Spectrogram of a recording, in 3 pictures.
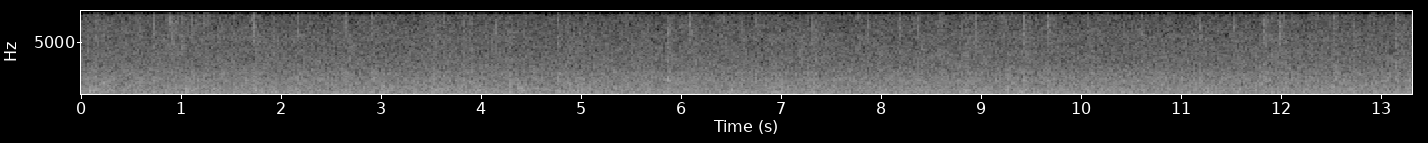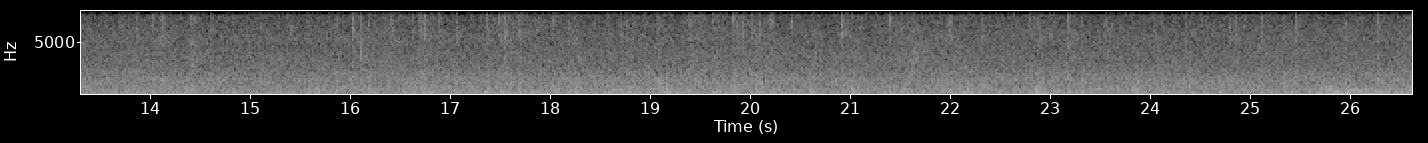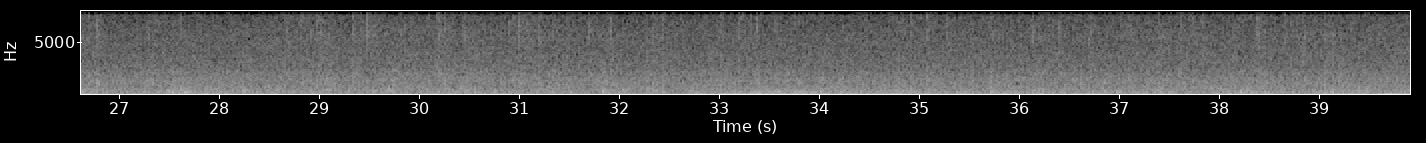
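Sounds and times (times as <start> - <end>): heavy rain pattering: 0.0 - 39.9
thunder rumbles: 25.5 - 29.3, 32.5 - 39.9.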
